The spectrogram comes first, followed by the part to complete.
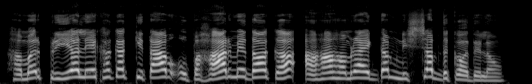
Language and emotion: Maithili, surprised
